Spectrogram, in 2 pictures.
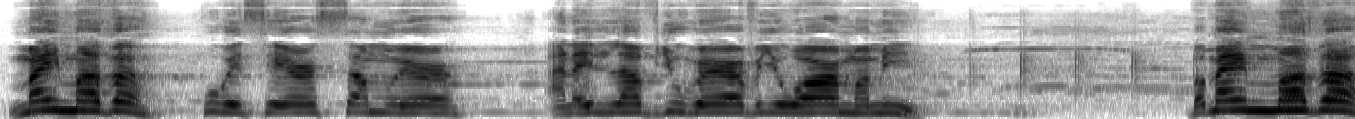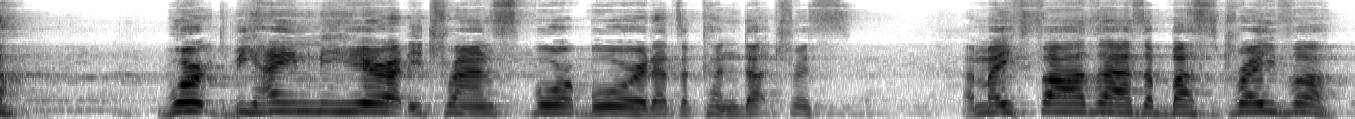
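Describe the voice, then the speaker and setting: A man's voice: extremely high pitch, measured pace, sharp tone. A man with a Barbadian accent, a politician giving an impassioned, declamatory speech at a rally.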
